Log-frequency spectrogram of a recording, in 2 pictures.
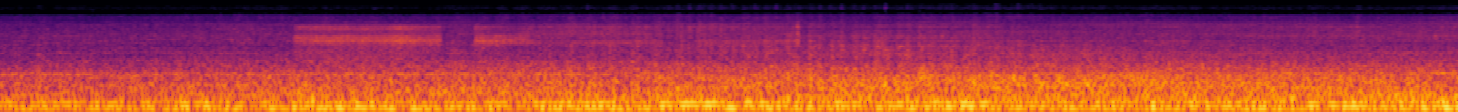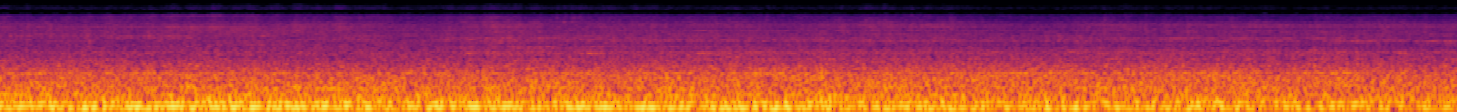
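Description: A train rolling past: a steady rumble of railcar wheels on the rails, growing louder over the first few seconds. There is a brief higher hiss about three seconds in.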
